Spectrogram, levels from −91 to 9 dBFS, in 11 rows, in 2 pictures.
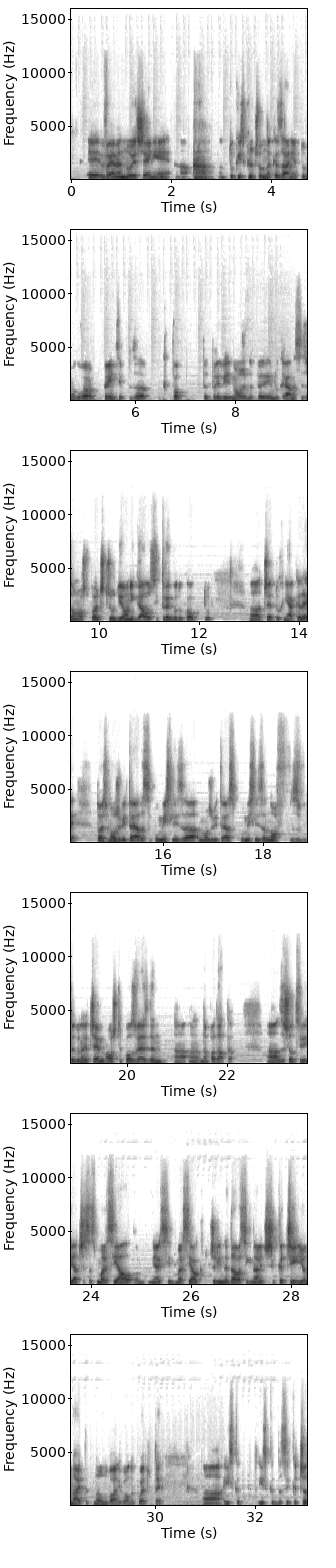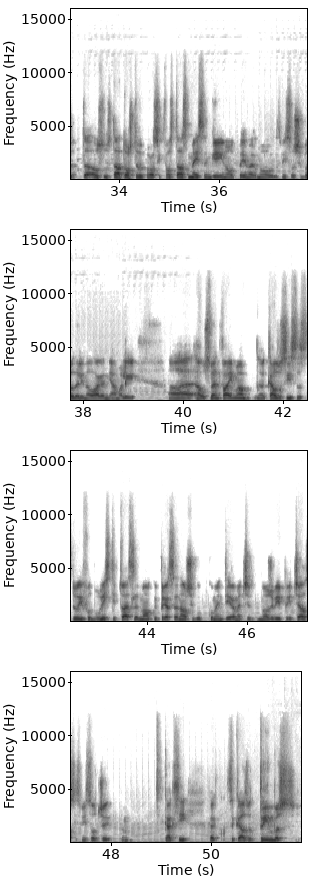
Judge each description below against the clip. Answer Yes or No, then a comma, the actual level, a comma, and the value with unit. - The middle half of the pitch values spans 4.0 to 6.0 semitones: No, average, 3.4 semitones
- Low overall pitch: Yes, low, 115 Hz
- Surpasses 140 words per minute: Yes, average, 155 wpm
